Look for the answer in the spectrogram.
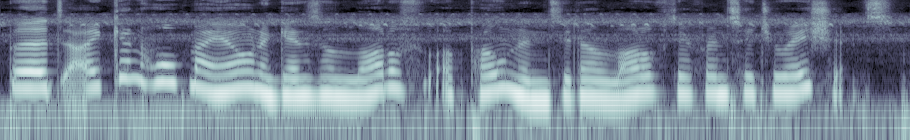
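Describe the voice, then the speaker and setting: A woman voicing a carefree, protective vampire warrior of high rank in a casual, reassuring roleplay style. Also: expressive, a little fast, mellow. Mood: relaxed, nostalgic. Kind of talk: ASMR roleplay acting. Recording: clear background hiss with night crickets. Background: crickets and insect ambience.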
